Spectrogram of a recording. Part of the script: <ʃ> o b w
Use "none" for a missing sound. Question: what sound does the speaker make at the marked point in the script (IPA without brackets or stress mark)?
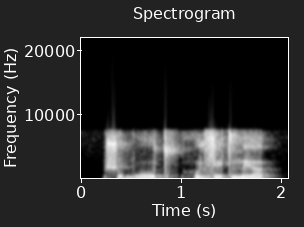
ʃ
